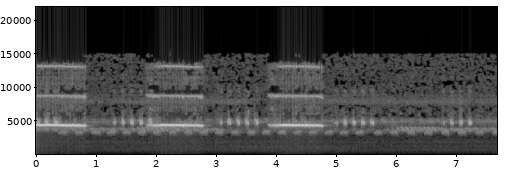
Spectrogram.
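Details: Chorus of insects: short bursts of loud high trilling, each under a second long, separated by softer rhythmic pulsed chirps at about four per second, with quiet hiss beneath.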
